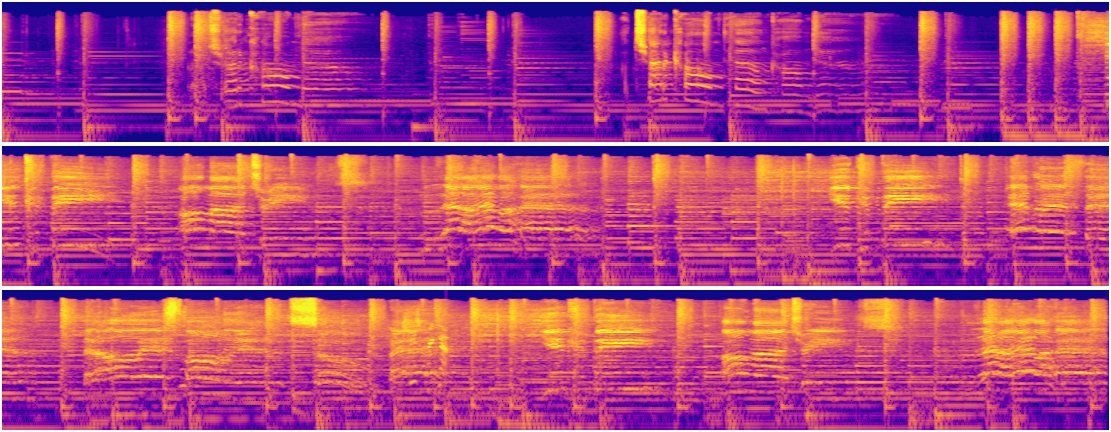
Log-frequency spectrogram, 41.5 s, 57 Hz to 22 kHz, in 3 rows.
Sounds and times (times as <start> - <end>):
Independent music: 0.0 - 41.5.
